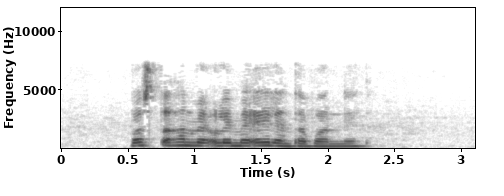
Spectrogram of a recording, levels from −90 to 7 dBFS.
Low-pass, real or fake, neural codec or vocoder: 7.2 kHz; real; none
